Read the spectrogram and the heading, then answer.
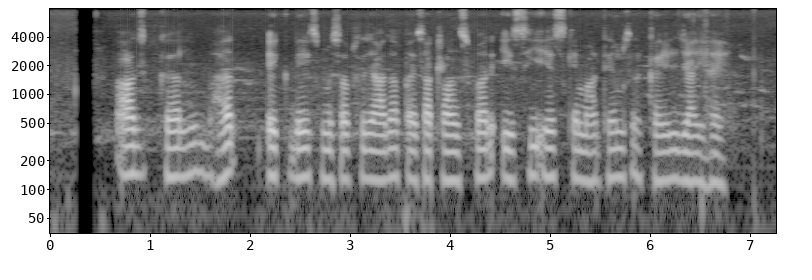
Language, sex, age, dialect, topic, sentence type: Magahi, male, 18-24, Western, banking, statement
